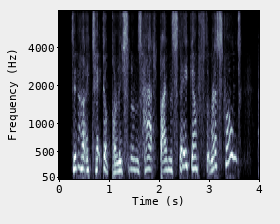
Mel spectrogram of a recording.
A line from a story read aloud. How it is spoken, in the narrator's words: asked Syme, smiling wildly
